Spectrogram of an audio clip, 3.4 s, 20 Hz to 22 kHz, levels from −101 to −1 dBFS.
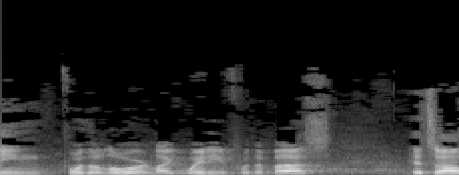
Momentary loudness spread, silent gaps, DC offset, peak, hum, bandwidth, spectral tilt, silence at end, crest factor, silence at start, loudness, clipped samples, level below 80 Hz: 16 LU; none; under 0.1%; -6 dBFS; none; 13 kHz; -2.5 dB/octave; 0 s; 18 dB; 0 s; -25 LUFS; under 0.1%; -90 dBFS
